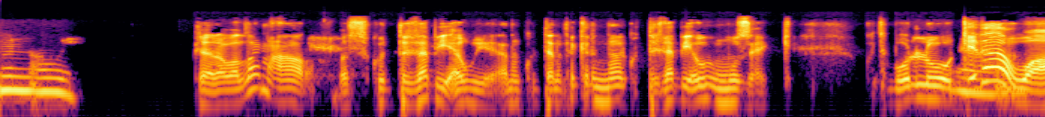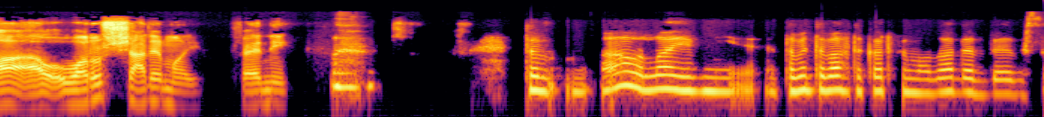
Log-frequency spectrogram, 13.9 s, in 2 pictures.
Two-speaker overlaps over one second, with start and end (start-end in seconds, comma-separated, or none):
none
